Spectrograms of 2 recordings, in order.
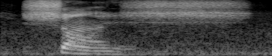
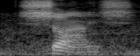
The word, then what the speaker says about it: change: The CH being pronounced as sh.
